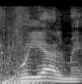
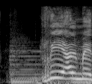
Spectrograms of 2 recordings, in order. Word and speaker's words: realme: realmente o realme bueno a muchos de ustedes no les gusta como que lo diga como se debería pronunciar en español que es realmente pero bueno aquí hay democracia no somos dictadores así que pronunciaremos realme además como que me copa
